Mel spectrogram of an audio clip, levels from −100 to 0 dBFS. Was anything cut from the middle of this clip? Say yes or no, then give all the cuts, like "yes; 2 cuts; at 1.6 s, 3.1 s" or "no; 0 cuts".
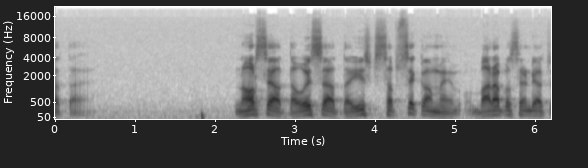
no; 0 cuts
